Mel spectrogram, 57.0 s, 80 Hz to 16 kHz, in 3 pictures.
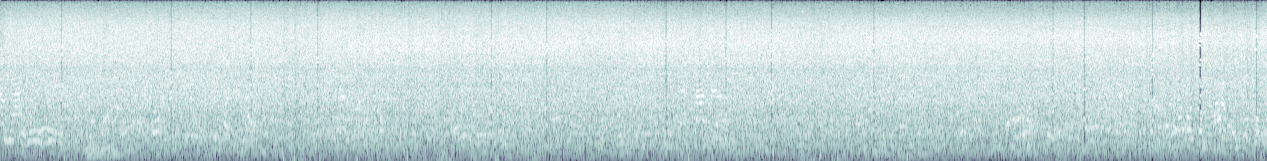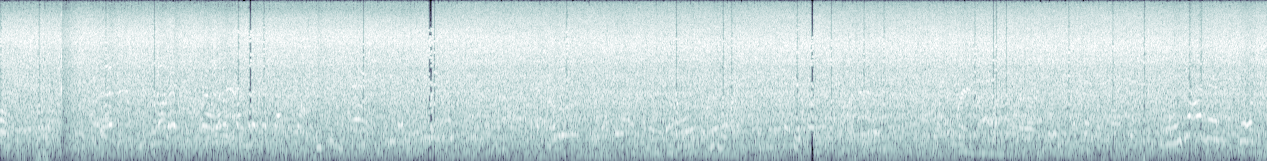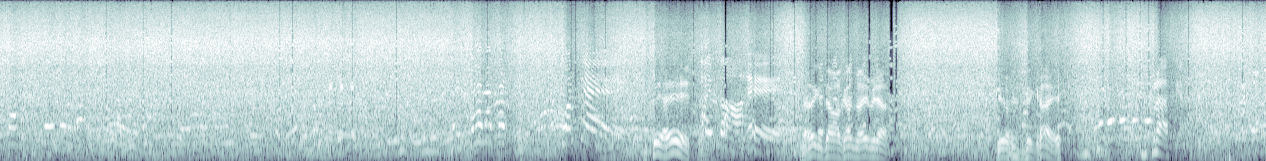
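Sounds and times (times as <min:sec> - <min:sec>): waterfall pouring into a pool: 0:00.0 - 0:57.0.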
